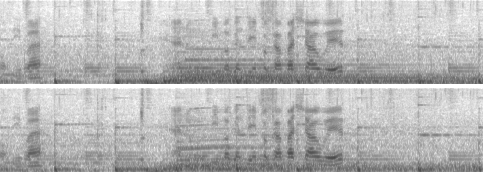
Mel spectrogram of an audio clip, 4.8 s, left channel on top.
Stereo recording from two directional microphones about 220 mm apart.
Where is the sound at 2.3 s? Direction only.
20° right (ahead or behind).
